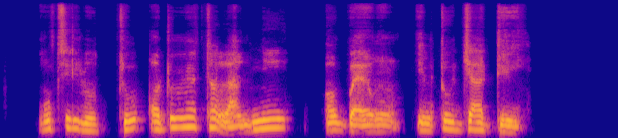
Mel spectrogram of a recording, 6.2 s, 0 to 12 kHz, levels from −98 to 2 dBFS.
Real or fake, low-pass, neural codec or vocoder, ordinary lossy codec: fake; 10.8 kHz; codec, 32 kHz, 1.9 kbps, SNAC; AAC, 64 kbps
